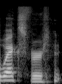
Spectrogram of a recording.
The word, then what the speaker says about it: Wexford: Do you want to go back and put an X into Wexford, Kevin, and not just a WS? Westford.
